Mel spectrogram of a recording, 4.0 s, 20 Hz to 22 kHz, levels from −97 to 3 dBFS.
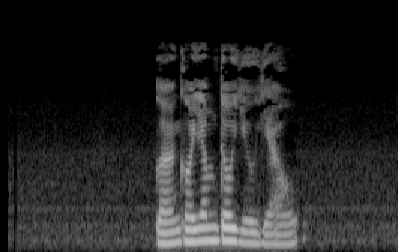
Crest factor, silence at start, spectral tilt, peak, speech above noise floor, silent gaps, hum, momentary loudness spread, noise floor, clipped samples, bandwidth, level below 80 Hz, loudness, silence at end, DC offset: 18 dB; 1.55 s; -7 dB/octave; -12 dBFS; 36 dB; none; none; 14 LU; -61 dBFS; under 0.1%; 11 kHz; -70 dBFS; -27 LUFS; 1 s; under 0.1%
